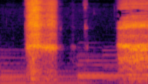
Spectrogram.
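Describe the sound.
In a told story, a voice imitates a rabbit's huge sneeze over a carrot pudding: a loud, breathy burst of air, a brief voiced hum, then a second forceful hissing blast, all within about a second and a half.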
